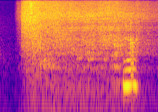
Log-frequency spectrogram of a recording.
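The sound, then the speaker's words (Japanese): Aroma water poured by a sauna heat-wave attendant in a private sauna room splashes onto hot sauna stones and sets off a loud burst of hissing steam that holds steady for a few seconds, with a brief whistling tone near the end. “それじゃあ蒸気失礼しますね。”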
